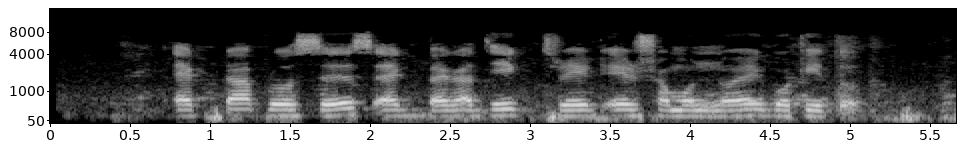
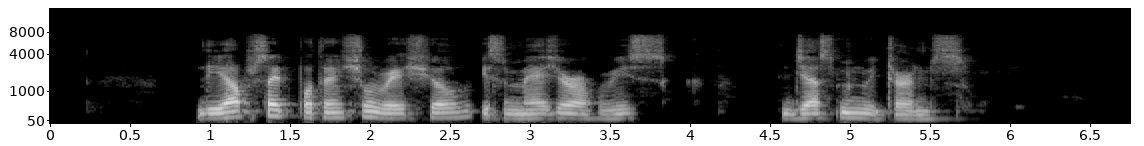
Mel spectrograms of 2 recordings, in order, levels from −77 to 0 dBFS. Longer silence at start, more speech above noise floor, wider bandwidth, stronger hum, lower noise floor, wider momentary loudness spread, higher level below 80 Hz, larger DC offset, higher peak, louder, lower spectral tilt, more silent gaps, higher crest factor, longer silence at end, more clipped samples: second, 0.55 s vs 0.9 s; second, 29 dB vs 55 dB; about the same, 8 kHz vs 7.8 kHz; neither; second, -47 dBFS vs -76 dBFS; second, 8 LU vs 15 LU; first, -44 dBFS vs -60 dBFS; neither; second, -6 dBFS vs 0 dBFS; about the same, -19 LUFS vs -21 LUFS; about the same, -4 dB/octave vs -5 dB/octave; neither; second, 14 dB vs 22 dB; second, 0 s vs 1.05 s; neither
